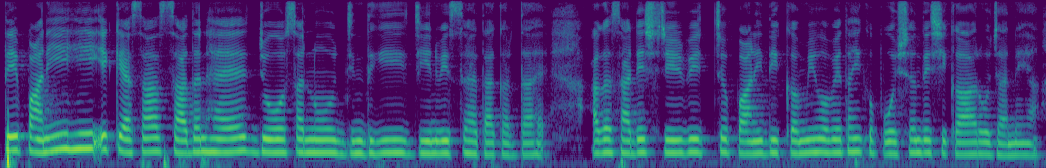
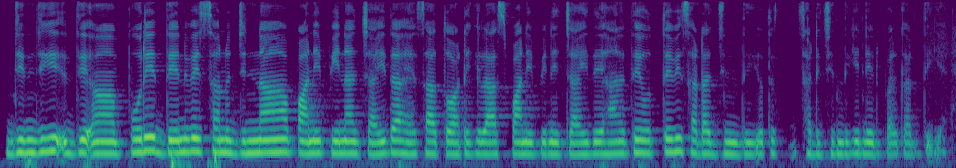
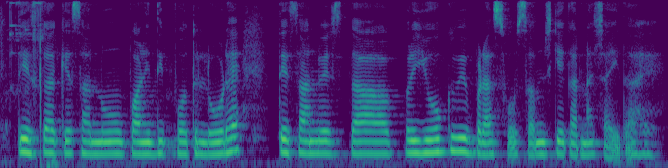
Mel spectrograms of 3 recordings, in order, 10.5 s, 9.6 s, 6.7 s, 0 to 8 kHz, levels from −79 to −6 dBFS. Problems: none marked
